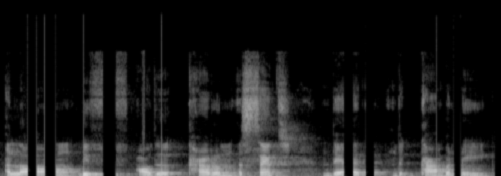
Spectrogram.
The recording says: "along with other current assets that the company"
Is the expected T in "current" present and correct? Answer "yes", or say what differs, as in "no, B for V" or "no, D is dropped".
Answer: no, T is dropped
